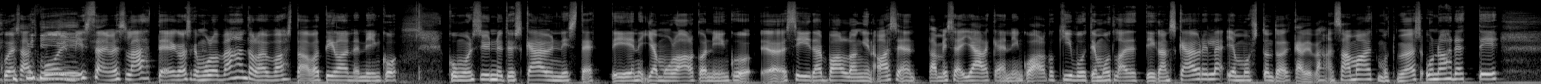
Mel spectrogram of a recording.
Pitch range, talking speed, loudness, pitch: 180-220 Hz, 185 wpm, -21 LUFS, 195 Hz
